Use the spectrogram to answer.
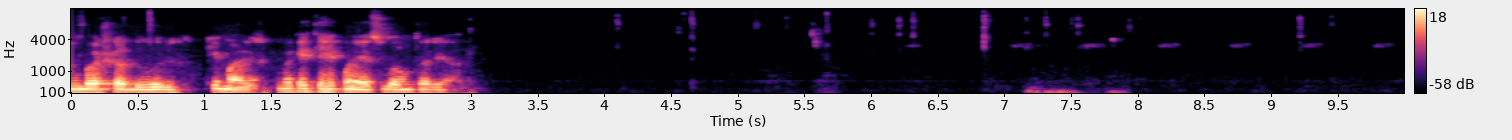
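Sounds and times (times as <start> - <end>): mouse and keyboard clicks: 4.1 - 8.3.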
